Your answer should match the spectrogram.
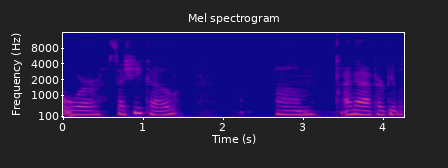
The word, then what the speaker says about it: Sashiko: Now, these were the Big Eye tulip needles, the Sashiko or Sashiko.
